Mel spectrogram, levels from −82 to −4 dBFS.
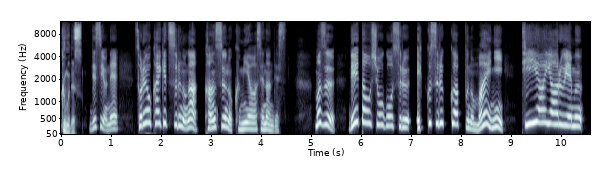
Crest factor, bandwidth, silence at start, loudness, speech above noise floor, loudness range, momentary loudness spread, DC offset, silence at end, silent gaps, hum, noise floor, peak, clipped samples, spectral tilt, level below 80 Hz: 14 dB; 12 kHz; 0.05 s; -15 LUFS; 37 dB; 3 LU; 8 LU; under 0.1%; 0.15 s; none; none; -51 dBFS; 0 dBFS; under 0.1%; -4 dB/octave; -54 dBFS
